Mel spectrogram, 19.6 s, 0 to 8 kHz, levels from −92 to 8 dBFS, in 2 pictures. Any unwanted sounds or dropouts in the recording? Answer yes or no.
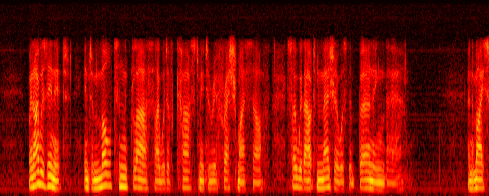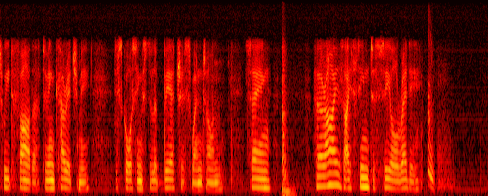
yes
